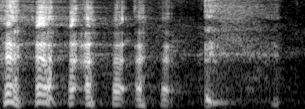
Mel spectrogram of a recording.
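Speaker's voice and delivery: spontaneous laugh at his own story; real laugh. Real, not acted. Pastor amused by his own late-night call story, laughing. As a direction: break into a real chuckle after the punchline.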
